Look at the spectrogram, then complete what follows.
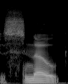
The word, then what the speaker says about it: Snoke: And I can't help but see the coincidence in which Snoke rhymes with smoke because he had a smoke monster that basically they never fully explained anything about that.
